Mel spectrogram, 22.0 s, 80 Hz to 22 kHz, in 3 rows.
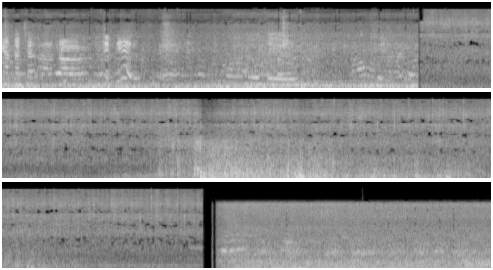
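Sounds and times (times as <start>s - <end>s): heavy rain pouring: 0.0s - 22.0s
low thunder rumble: 8.8s - 17.2s.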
